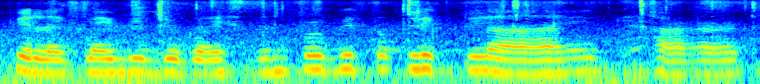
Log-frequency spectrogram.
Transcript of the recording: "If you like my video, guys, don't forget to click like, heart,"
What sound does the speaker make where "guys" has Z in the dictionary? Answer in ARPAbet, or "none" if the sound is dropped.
S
